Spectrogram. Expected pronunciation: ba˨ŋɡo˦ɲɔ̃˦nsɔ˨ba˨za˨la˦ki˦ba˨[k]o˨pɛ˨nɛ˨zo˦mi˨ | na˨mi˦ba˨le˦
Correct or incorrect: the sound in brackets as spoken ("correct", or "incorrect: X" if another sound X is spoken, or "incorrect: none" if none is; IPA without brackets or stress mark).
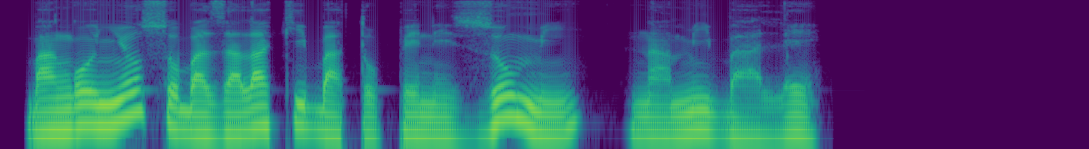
incorrect: t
